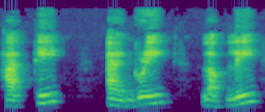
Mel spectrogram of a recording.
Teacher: they have two syllables: hap-pi, an-gry, love-ly, because the last sound is /i/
